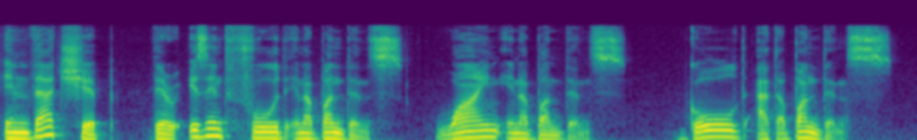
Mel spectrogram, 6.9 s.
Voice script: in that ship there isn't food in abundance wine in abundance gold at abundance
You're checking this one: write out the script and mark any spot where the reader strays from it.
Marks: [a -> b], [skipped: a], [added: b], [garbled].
in that ship there isn't food in abundance wine in abundance gold at abundance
